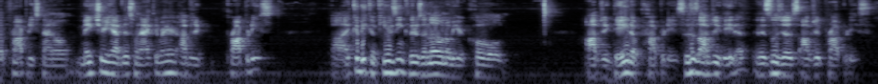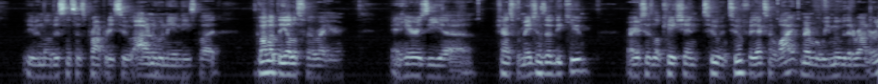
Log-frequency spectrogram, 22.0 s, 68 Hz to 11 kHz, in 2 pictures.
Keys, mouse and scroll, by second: 16.8-18.9 middle drag, 20.6-21.9 middle drag.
